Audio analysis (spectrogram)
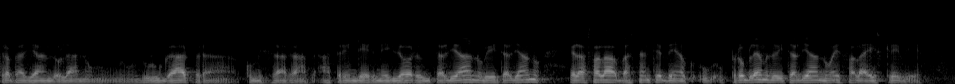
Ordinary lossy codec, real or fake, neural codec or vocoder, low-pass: none; real; none; 7.2 kHz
